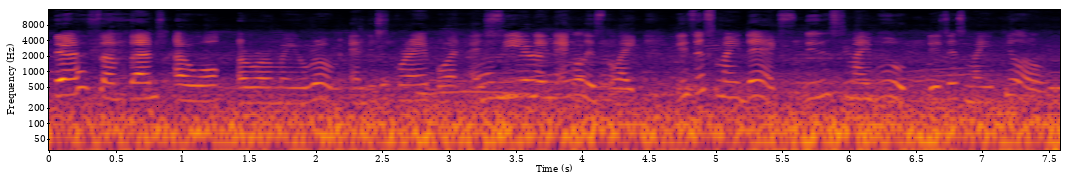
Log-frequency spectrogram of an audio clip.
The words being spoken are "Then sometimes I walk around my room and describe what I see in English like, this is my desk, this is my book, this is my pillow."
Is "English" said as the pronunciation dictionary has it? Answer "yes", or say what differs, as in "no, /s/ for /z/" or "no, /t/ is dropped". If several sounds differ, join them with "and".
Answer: no, /s/ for /ʃ/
